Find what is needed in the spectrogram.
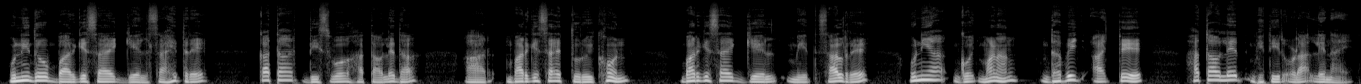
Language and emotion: Santali, neutral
